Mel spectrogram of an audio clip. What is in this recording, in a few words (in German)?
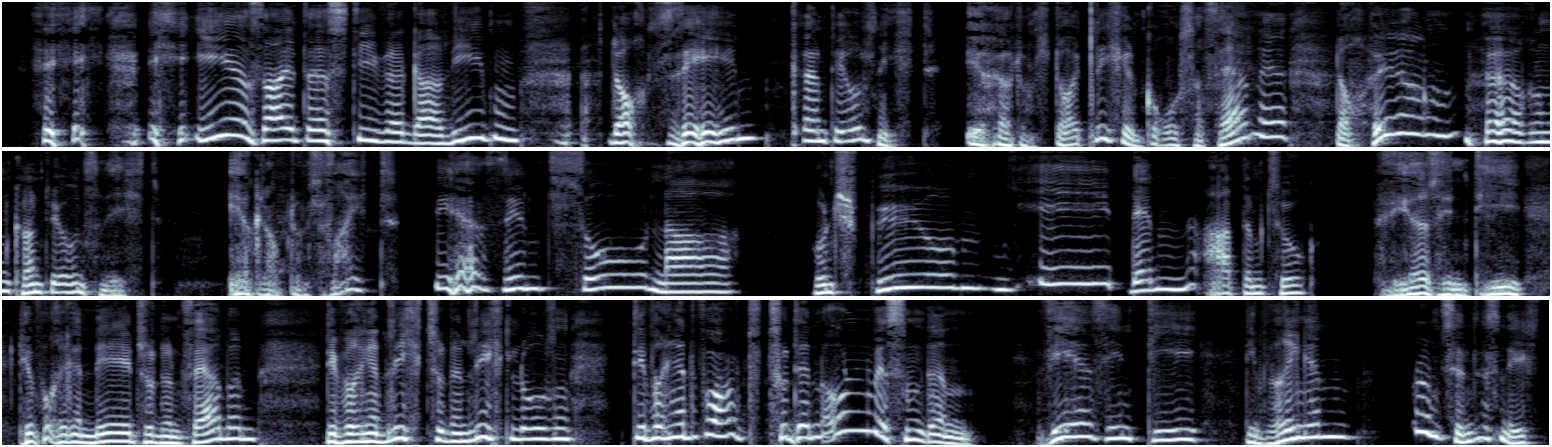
fröhlich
